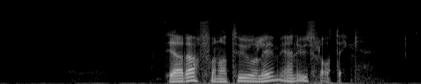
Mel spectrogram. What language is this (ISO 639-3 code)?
nor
